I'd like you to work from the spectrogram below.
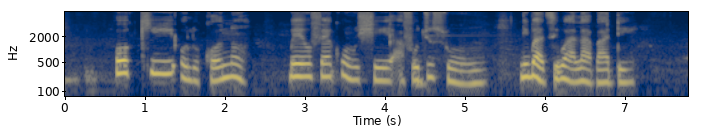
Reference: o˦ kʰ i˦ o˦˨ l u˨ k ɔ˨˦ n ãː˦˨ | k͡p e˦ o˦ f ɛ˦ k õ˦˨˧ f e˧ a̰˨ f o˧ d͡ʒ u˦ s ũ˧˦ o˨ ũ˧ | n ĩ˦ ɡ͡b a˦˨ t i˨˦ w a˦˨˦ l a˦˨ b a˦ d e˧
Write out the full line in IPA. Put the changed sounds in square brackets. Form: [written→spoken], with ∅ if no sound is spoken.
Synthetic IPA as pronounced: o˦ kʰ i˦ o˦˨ l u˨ k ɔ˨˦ n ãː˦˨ | k͡p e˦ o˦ f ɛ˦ k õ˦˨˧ [f→ʃ] e˧ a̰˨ f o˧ d͡ʒ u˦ s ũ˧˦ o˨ ũ˧ | n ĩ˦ ɡ͡b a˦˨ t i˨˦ w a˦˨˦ l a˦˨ b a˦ d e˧

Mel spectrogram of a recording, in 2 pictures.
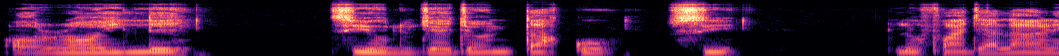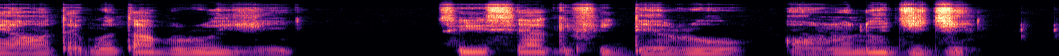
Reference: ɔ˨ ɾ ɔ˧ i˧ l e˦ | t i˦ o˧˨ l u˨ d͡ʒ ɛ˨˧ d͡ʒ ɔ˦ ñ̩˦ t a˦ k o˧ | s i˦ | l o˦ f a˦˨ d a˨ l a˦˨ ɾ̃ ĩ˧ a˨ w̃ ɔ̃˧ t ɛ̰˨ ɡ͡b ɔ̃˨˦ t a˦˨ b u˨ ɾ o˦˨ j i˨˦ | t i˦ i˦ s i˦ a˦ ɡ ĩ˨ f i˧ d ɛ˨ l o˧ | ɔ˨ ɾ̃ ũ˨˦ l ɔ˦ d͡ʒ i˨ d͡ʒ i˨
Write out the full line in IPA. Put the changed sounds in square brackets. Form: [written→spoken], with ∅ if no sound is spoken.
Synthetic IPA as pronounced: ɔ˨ ɾ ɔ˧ i˧ l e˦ | t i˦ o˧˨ l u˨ d͡ʒ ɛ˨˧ d͡ʒ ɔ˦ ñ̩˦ t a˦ k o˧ | s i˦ | l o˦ f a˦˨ [d→d͡ʒ] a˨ l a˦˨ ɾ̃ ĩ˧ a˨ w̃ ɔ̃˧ t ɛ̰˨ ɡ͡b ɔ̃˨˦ t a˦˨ b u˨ ɾ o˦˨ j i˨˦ | t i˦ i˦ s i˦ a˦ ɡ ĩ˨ f i˧ d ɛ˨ [l→ɾ] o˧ | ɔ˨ ɾ̃ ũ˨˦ l [ɔ˦→o˦] d͡ʒ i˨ d͡ʒ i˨

